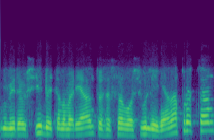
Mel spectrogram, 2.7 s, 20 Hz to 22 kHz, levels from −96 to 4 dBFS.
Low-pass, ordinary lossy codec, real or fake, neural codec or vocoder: 7.2 kHz; Opus, 32 kbps; real; none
